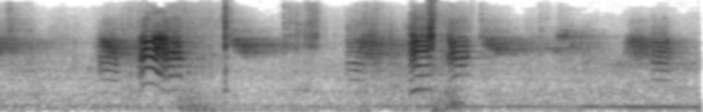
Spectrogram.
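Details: Zebra finch family in a large cage, adults feeding fledglings: a few loud nasal chirps with a downward-curving note, a sharp click, then quieter calling over a steady low hum.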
